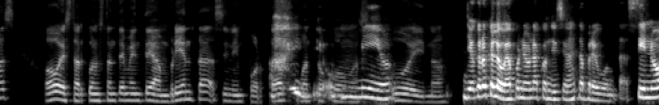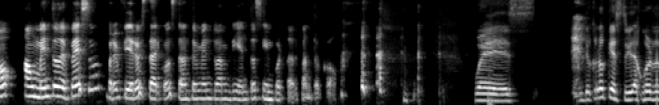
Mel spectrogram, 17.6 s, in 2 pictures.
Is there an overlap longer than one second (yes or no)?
yes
